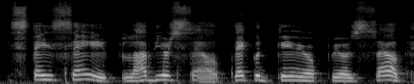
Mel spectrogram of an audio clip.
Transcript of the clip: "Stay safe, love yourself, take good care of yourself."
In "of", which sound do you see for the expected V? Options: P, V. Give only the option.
P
